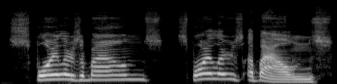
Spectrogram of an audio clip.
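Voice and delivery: slow, high-pitched mock announcement; spoiler announcement. Warning everybody about spoilers, drawn-out announcer call.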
